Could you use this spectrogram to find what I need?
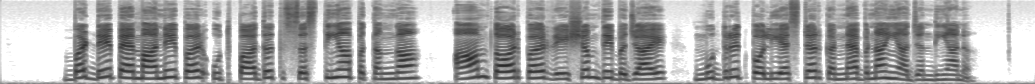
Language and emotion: Dogri, neutral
